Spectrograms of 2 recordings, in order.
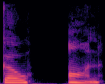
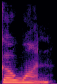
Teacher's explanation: But in fast natural speech, it becomes go on. That little W sound in the middle isn't a separate word. It's just a bridge between the vowel sounds in go and on. English speakers use these bridges to keep the flow of speech smooth. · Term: linking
